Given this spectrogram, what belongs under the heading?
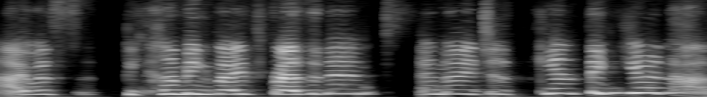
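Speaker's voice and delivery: speaking through tears. Thanking a mentor at a ceremony, crying while speaking. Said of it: "I knew I would cry".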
